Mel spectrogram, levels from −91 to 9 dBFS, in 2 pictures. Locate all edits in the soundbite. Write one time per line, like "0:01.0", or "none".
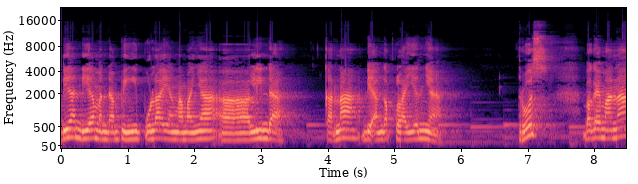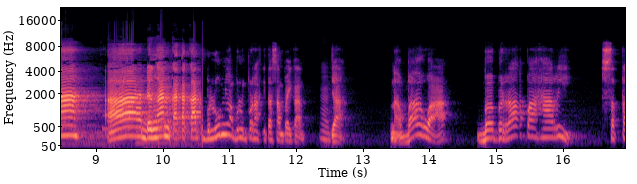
0:10.6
